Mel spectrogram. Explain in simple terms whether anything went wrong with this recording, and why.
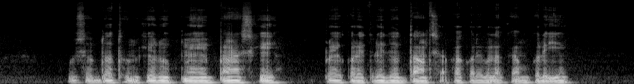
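Nothing went wrong here that I can hear; the speech sounds steady and intact the whole way, with no glitches, gaps or odd sounds to point to.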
